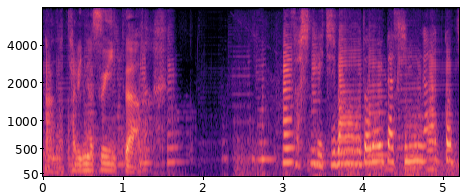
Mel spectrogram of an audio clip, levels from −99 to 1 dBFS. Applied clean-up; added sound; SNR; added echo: neural separator model SepFormer DNS4.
